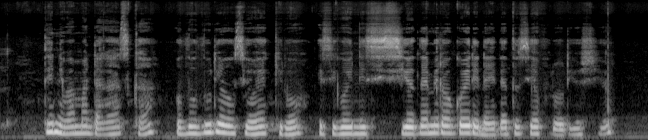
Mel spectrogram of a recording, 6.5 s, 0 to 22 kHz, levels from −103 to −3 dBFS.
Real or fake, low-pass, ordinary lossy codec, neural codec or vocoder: real; none; none; none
